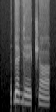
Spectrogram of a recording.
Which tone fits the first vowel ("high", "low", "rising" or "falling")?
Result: high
